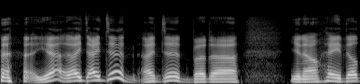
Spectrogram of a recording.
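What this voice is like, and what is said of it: Usual voice. Nothing is said of it.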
